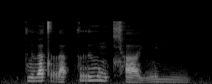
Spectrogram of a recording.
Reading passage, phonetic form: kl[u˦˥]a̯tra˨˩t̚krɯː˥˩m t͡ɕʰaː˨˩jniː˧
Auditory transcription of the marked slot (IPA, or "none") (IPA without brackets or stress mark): ɯ˦˥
